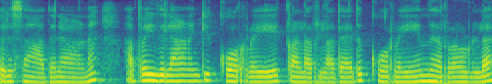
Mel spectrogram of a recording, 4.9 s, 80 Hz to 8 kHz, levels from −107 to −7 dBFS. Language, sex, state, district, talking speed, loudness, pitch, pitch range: Malayalam, female, Kerala, Thiruvananthapuram, 110 wpm, -16 LUFS, 185 Hz, 170-200 Hz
